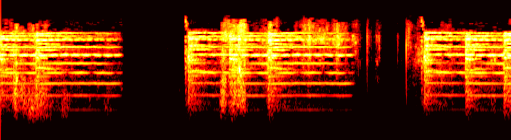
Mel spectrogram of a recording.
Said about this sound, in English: Hold on. Let me get the bell ready. The bell toll, please.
